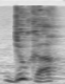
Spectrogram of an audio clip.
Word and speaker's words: dukkha: The first kind of dukkha, it's pronounced, is the obvious suffering caused by physical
